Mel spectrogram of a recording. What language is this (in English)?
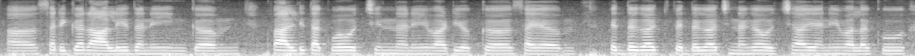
Telugu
